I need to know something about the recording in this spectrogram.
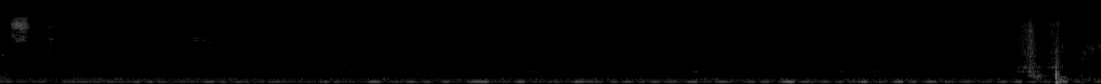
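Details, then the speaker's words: Threshold T200 power amp on a noisy apartment mains ground: faint erratic, sometimes rhythmic crackling over a low hum from the speakers; the fix is an RC filter (47–150 ohm resistor parallel 0.1 µF X2 capacitor) in the ground wire. "hopefully that came through it's kind of an erratic sometimes rhythmic crackling sound and it can be very very subtle or it can be loud enough that you can hear it from the listening position"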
